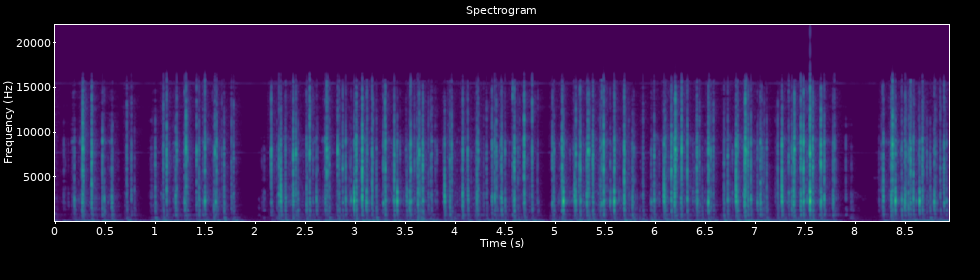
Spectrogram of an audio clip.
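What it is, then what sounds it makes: Mechanical keyboard being typed on. Fingertips of both hands type continuously on a 60% mechanical keyboard with plastic keycaps and Holy Panda tactile switches, set in a bamboo wooden case. Rapid, bright, clacky keystrokes come with a soft low thump, each very short and dry. The typing pauses briefly around 2 seconds and again near 8 seconds.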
